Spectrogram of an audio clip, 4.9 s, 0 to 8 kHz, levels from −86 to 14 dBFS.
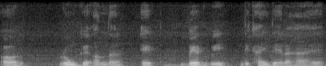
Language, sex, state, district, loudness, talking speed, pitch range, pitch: Hindi, male, West Bengal, Alipurduar, -20 LUFS, 135 wpm, 95-110 Hz, 100 Hz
